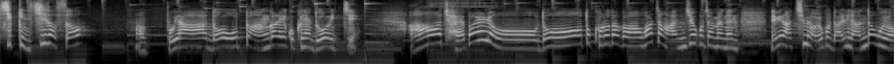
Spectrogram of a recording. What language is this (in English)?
Korean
